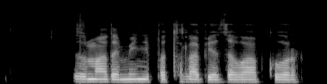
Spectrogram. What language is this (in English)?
Pashto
